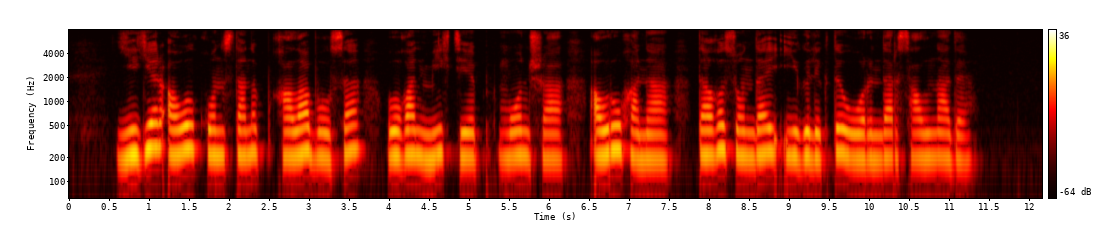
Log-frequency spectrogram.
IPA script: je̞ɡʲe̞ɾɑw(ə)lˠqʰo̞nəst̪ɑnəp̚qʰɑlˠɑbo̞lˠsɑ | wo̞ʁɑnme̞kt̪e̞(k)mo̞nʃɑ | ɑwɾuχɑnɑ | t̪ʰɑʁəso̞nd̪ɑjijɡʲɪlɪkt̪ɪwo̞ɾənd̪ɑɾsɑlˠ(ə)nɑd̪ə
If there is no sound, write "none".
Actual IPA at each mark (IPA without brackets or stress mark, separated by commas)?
ə, p, ə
